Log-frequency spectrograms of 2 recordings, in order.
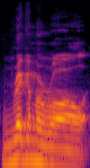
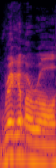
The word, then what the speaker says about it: rigmarole: rigmarole it's not rigmarole it's not rigmarole i saw i liked it that way no rigmarole i think i started the the the poor pronunciation of this word it's rigmarole but rigamarole sounds so much more douchey and so much more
